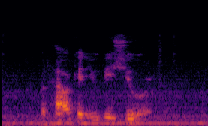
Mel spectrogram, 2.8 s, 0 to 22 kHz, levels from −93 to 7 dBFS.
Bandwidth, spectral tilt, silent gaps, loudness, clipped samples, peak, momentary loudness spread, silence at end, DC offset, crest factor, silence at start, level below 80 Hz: 7 kHz; -8.5 dB/octave; none; -32 LUFS; under 0.1%; -16 dBFS; 22 LU; 0 s; under 0.1%; 18 dB; 0.05 s; -56 dBFS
